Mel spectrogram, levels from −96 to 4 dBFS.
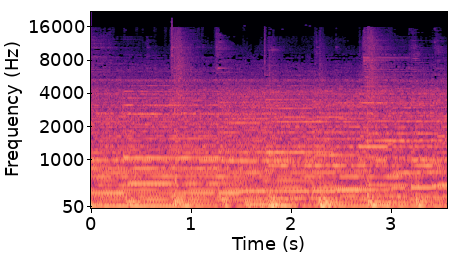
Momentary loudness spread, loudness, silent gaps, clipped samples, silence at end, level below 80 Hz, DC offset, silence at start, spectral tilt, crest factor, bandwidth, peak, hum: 2 LU; -14 LUFS; none; under 0.1%; 0 s; -18 dBFS; under 0.1%; 0 s; -6.5 dB/octave; 12 dB; 13.5 kHz; 0 dBFS; none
